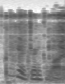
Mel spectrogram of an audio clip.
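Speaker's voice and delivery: parched, dry-mouthed voice; talking with a dry mouth. Real, not acted. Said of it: "I got really, really dry mouth".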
